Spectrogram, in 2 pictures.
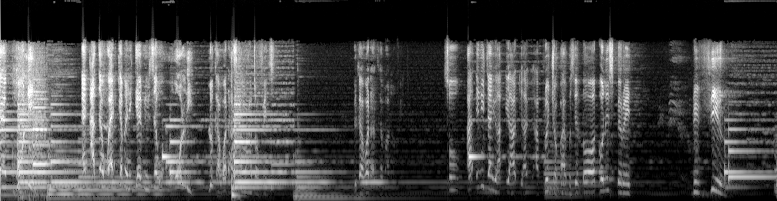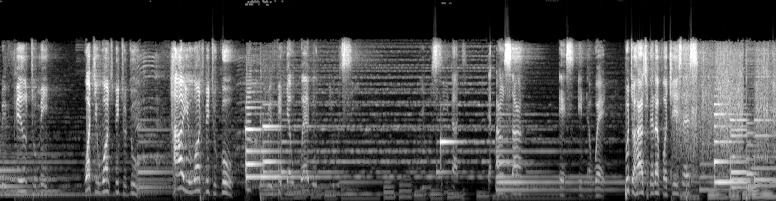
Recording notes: He Gave Gifts Unto Men Convention. Preached at the Good Shepherd Cathedral, Loyalty House International, Tema-Community 22.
